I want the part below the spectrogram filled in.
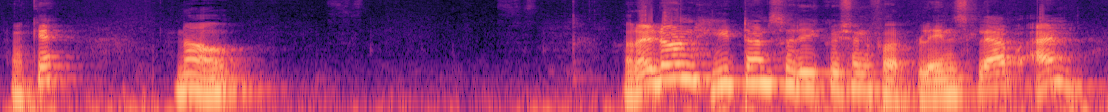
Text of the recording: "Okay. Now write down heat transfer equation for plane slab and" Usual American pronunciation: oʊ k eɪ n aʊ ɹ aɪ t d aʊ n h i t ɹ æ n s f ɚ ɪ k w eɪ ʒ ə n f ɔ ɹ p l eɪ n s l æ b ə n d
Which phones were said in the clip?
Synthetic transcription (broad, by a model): oʊ k eɪ n aʊ ɹ aɪ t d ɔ n h i t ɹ n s ɚ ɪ k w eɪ ʃ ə n f ɔ ɹ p l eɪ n s l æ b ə n d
